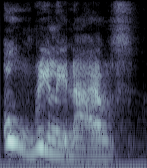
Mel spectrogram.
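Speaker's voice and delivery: hammed-up indignant snob; Frasier Crane impression. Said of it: "Fraser Crane".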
